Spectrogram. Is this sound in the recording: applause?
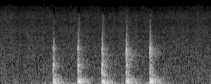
no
